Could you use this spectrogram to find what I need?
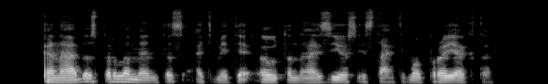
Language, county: Lithuanian, Telšiai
